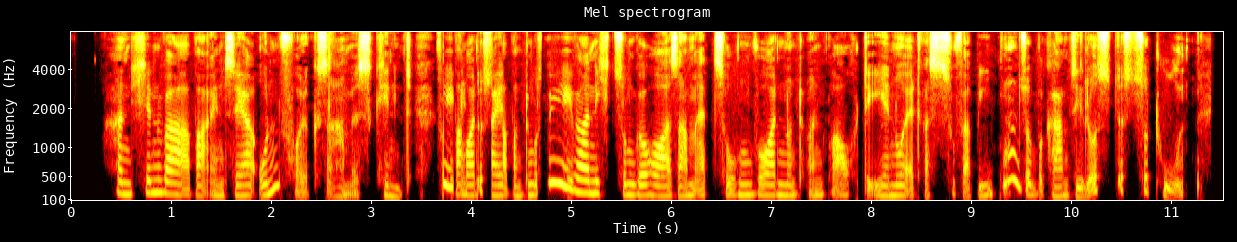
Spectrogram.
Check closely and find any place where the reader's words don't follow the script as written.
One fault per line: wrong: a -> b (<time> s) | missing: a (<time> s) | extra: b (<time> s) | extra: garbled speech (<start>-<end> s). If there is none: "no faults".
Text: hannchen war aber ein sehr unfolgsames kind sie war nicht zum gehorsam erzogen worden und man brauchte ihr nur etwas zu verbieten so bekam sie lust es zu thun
extra: garbled speech (3.6-4.7 s)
